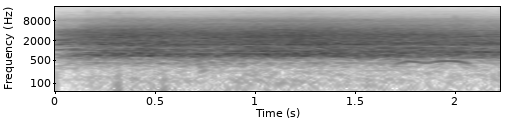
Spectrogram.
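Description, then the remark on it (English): A crowd at Deltopia bursts into a loud, sustained group yell together on the count of three, a "Del yell", a dense roar of many voices holding steady for about two seconds without any clear words. “So on your, give a best Del yell on three. 1, 2, 3.”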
